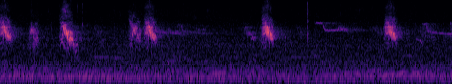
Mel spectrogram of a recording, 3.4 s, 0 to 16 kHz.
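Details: Juvenile sparrows at a feeding spot, Tenmangu, Nakanoshima, 25 May 2020: about six sharp high chirps spread over a few seconds, with a thin whistled note near the end and low background noise.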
